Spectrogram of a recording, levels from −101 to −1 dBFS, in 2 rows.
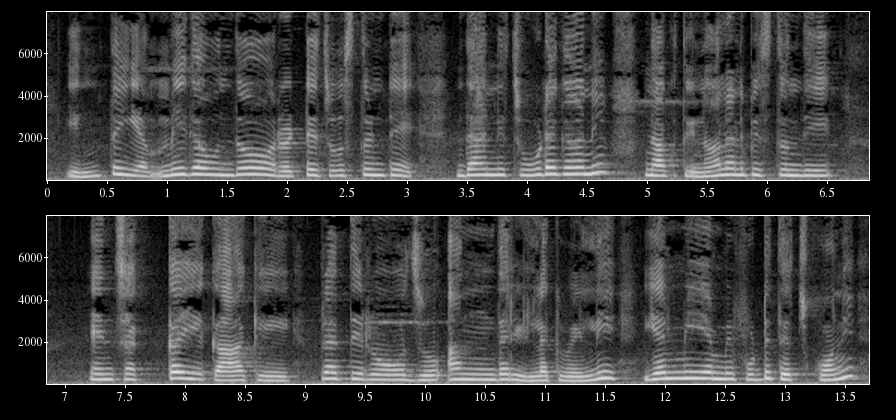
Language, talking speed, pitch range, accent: Telugu, 90 wpm, 215-285 Hz, native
